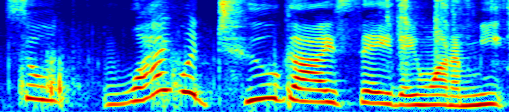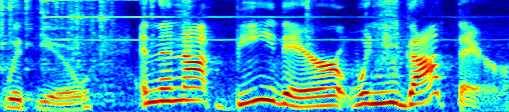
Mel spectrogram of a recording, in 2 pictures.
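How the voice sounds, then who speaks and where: A brash young American in an audio comedy, high-pitched and extremely animated. She is sassy and dramatic, full of modern slang and ditzy bravado. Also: moderate pace, noisy background. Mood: sassy, puzzled.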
